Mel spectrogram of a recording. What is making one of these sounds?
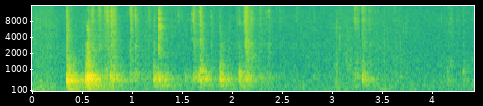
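Objects clatter and knock as a man rummages close by.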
